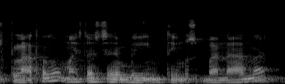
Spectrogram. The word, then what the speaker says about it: banana: Lembrando que, olha a diferença banana. No português, nós utilizamos muito o nariz. Perceba, leia lentamente. Banana. Em espanhol, o som do A é aberto. Então, se diz banana.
